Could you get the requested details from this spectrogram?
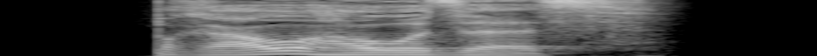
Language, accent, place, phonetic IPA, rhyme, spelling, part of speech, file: German, Germany, Berlin, [ˈbʁaʊ̯ˌhaʊ̯zəs], -aʊ̯haʊ̯zəs, Brauhauses, noun, De-Brauhauses.ogg
- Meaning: genitive singular of Brauhaus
